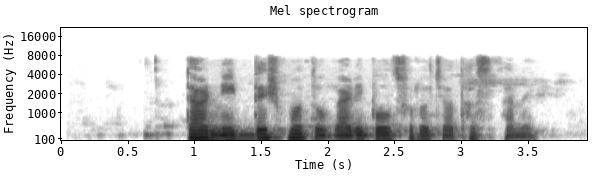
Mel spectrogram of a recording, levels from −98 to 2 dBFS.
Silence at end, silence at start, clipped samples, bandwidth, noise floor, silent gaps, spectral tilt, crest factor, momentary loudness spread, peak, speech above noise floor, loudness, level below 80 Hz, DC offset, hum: 0.4 s; 0.95 s; under 0.1%; 7.8 kHz; -66 dBFS; none; -7.5 dB/octave; 16 dB; 14 LU; -2 dBFS; 49 dB; -17 LUFS; -50 dBFS; under 0.1%; none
